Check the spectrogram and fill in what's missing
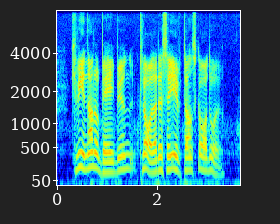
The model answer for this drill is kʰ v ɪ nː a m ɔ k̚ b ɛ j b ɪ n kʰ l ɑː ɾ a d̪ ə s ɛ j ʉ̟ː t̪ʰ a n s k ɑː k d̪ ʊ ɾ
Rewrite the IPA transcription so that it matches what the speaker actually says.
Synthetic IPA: kʰ v ɪ nː a n ɔ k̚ b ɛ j b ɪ n kʰ l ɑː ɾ a d̪ ə s ɛ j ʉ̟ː t̪ a n s k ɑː d̪ ʊ ɾ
